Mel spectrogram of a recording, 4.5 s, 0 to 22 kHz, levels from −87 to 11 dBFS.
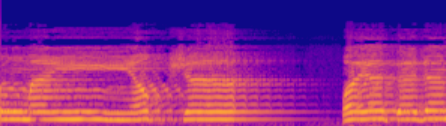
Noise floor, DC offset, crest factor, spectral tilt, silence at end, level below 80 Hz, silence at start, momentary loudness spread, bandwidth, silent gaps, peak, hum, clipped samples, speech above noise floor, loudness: -43 dBFS; under 0.1%; 12 dB; -5.5 dB/octave; 0 s; -54 dBFS; 0 s; 7 LU; 8.8 kHz; none; 0 dBFS; none; under 0.1%; 33 dB; -11 LUFS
